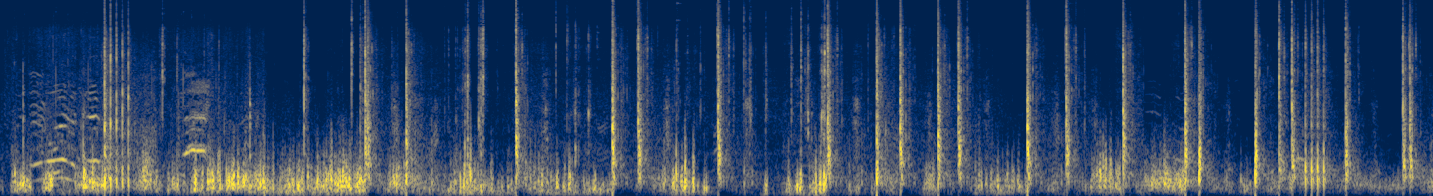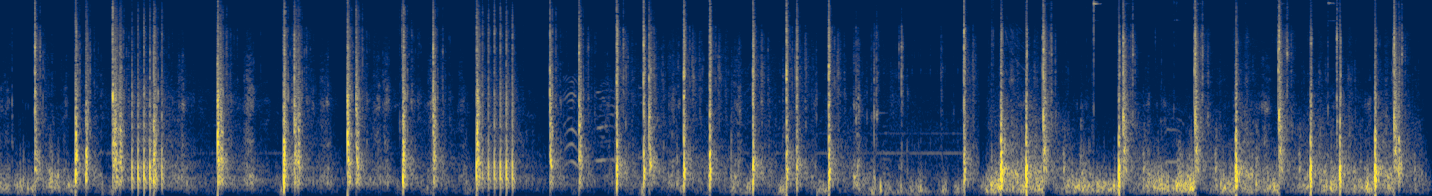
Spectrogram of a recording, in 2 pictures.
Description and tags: Windy Desert Gun Battle
Soldiers shooting at targets in the sand.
